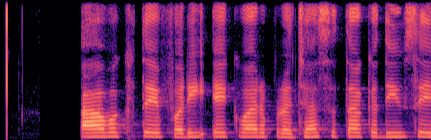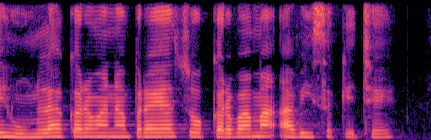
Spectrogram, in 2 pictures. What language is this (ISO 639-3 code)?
guj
